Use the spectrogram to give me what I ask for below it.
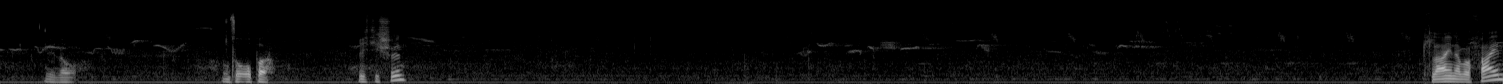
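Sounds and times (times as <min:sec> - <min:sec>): faint bird chirps: 0:00.0 - 0:02.8, 0:03.5 - 0:14.2
low steady hum: 0:00.0 - 0:15.0.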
